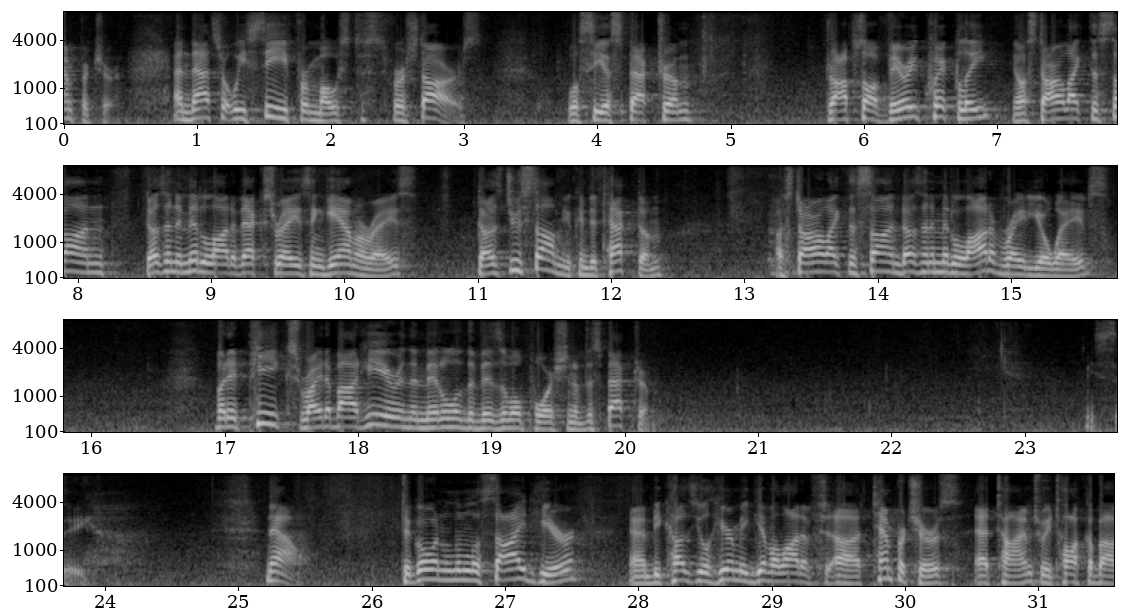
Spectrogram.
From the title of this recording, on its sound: Live Class Lecture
